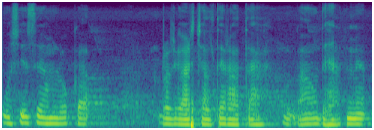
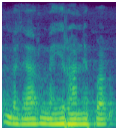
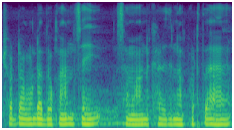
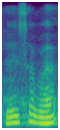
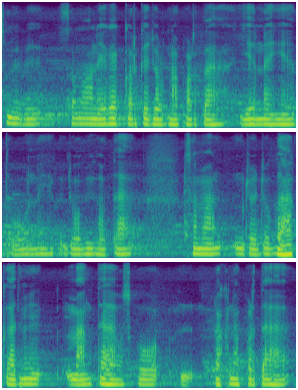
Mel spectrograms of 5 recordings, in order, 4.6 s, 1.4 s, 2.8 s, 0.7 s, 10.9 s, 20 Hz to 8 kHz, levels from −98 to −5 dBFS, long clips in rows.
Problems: constant background noise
